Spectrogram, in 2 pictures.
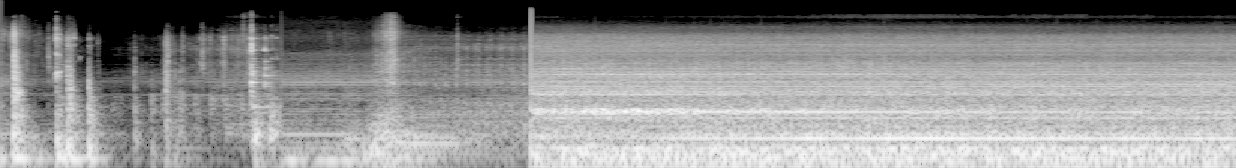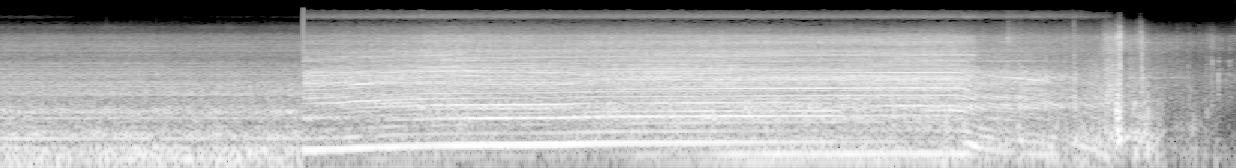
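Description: Outboard motor of a jon boat running under way, after a few seconds of scattered knocks. About halfway through it rises in pitch and gets louder, holds there, then drops off shortly before the end.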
